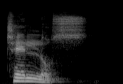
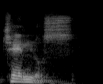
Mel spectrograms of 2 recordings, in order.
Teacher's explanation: tenemos otra vez el diptongo oe que va a sonar como e y la c que va a sonar como Che por lo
